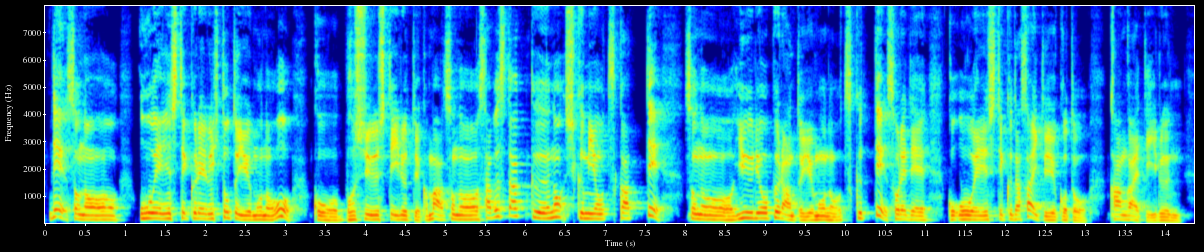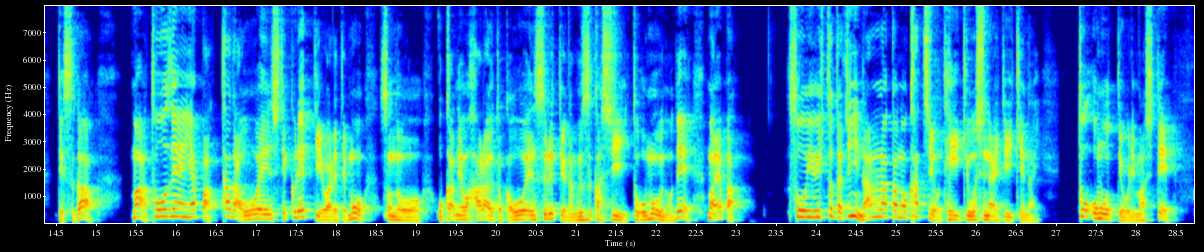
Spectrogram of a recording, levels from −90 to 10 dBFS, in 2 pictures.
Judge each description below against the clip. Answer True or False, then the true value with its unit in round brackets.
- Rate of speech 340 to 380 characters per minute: True (370 characters per minute)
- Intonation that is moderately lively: False (6.0 semitones)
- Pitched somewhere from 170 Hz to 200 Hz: False (155 Hz)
